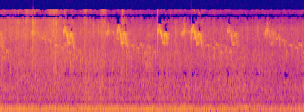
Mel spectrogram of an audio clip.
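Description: A bird repeating short, high, downward-slurring chirps about once or twice a second, over a steady low rumble.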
